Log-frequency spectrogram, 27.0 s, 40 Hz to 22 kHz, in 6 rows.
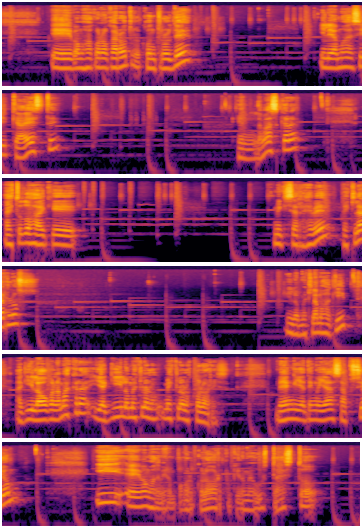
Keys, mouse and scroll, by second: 1.1 click, 2.3 shift+d, 3.7 scroll down 1, 3.9 middle click, 5.5 click, 7.4 middle click, 8.1 scroll up 1, 8.7-9.3 scroll up 1, 9.4 shift+a, 14.4-15.0 scroll up 8, 14.9 middle click, 16.2 click, 20.0 scroll down 3, 20.1 middle click, 21.1 scroll down 1, 21.4 middle click, 23.0 scroll down 4, 23.2 middle click, 23.5 scroll up 1, 23.7-24.3 scroll down 2, 24.5-25.0 scroll up 8, 25.4 click.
